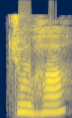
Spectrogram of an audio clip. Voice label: "chooha", Punjabi; ਚੂਹਾ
